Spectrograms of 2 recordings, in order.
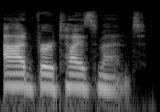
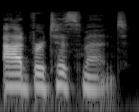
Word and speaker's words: advertisement: Americans usually say advertisement and Brits might say advertisement. Both are right, just different.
